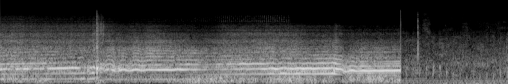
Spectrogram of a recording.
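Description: A rally car engine roars loudly close by, revving as it shifts gears.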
